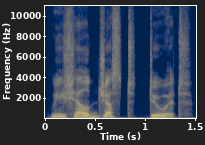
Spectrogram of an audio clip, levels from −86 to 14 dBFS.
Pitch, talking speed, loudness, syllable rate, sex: 165 Hz, 200 wpm, -16 LUFS, 3.7 syllables/s, male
